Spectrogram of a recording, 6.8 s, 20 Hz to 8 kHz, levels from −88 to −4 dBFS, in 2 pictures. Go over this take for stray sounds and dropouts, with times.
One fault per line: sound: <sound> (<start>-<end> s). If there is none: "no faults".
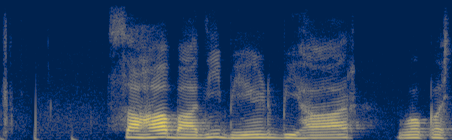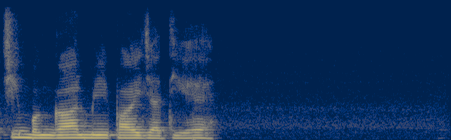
no faults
